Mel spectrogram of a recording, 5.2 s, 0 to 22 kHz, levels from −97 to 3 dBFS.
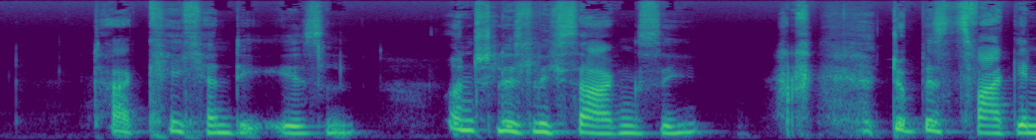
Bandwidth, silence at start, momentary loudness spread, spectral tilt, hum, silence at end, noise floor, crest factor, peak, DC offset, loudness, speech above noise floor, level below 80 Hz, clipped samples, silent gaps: over 20 kHz; 0.45 s; 11 LU; -3.5 dB/octave; none; 0 s; -52 dBFS; 20 dB; -8 dBFS; under 0.1%; -27 LUFS; 25 dB; -78 dBFS; under 0.1%; none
